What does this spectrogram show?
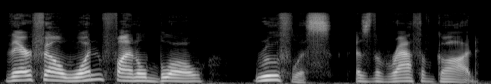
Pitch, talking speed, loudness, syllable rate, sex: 160 Hz, 135 wpm, -18 LUFS, 3.7 syllables/s, female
